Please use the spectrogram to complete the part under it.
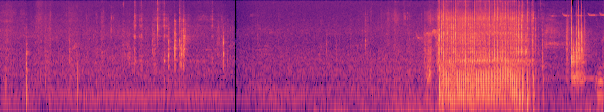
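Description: A vintage small chainsaw is primed and fired up. A few sharp pulls and rattles come first, then the engine catches near the end and runs loud, with a harsh, snappy roar before it drops away.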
